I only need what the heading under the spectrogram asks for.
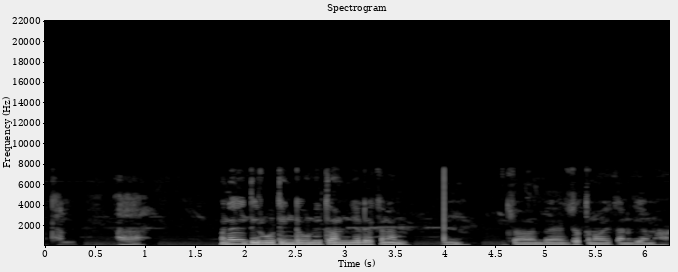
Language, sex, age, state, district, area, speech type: Santali, male, 30-45, West Bengal, Jhargram, rural, spontaneous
